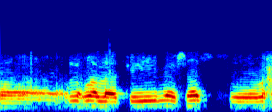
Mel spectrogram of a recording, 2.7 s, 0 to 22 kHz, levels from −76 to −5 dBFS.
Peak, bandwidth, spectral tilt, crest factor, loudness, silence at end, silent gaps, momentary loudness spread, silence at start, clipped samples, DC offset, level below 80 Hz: 0 dBFS; 3.9 kHz; -10 dB/octave; 14 dB; -15 LUFS; 0 s; none; 9 LU; 0 s; under 0.1%; under 0.1%; -64 dBFS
